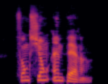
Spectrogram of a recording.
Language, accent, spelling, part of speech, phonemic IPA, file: French, France, fonction impaire, noun, /fɔ̃k.sjɔ̃ ɛ̃.pɛʁ/, LL-Q150 (fra)-fonction impaire.wav
- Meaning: odd function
